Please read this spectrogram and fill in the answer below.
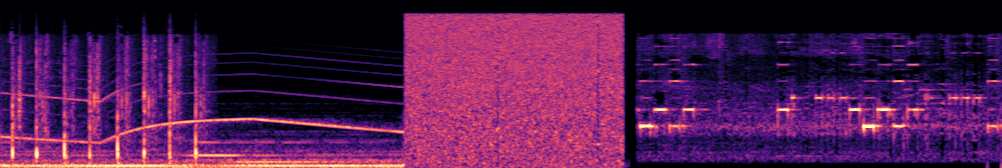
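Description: Police siren sound effect wailing, falling in pitch then rising again, over a low hum and regular clicks. About four seconds in it cuts to a loud burst of static hiss lasting about two seconds, then quieter short electronic beeps at a few different pitches.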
